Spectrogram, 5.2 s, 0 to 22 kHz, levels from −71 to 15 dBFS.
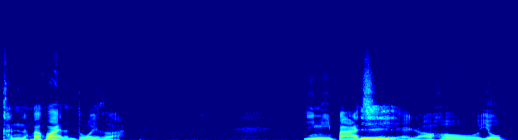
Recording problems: none

